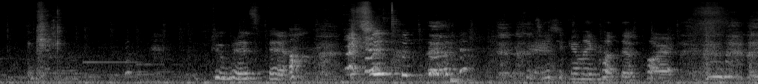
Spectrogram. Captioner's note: giggles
